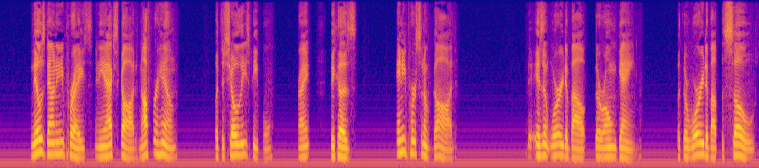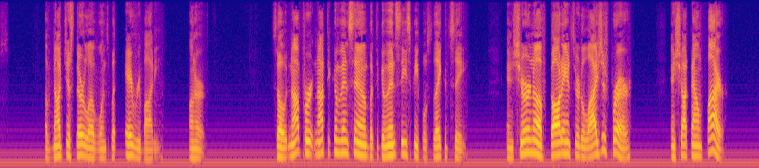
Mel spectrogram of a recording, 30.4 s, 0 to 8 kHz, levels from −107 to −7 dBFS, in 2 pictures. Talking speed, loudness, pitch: 140 wpm, -22 LUFS, 125 Hz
